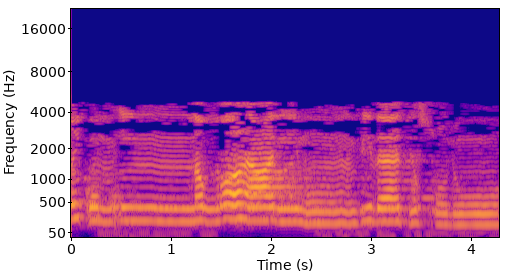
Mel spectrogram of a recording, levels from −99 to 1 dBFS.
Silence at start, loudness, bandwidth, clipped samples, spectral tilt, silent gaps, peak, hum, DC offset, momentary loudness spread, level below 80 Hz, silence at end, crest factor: 0 s; -23 LUFS; 5 kHz; under 0.1%; -7 dB/octave; none; -4 dBFS; none; under 0.1%; 14 LU; -64 dBFS; 0 s; 20 dB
